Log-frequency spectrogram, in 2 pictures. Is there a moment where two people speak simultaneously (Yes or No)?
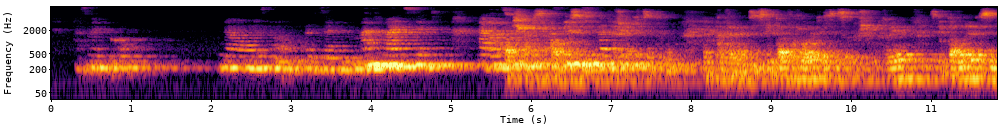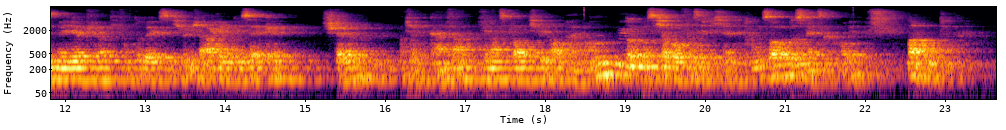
Yes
